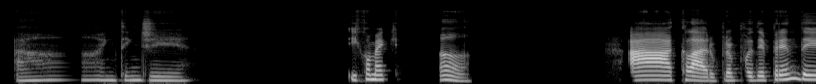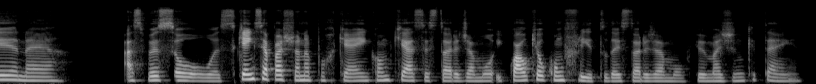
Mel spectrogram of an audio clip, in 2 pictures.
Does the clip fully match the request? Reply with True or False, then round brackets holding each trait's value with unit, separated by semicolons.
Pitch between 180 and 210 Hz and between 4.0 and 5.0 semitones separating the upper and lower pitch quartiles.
False (185 Hz; 3.5 semitones)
